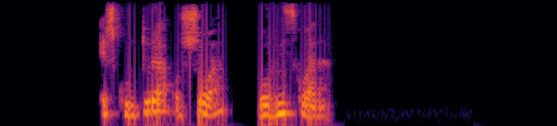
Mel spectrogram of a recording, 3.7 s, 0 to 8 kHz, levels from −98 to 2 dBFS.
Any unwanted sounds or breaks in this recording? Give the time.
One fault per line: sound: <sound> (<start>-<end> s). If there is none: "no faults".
no faults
